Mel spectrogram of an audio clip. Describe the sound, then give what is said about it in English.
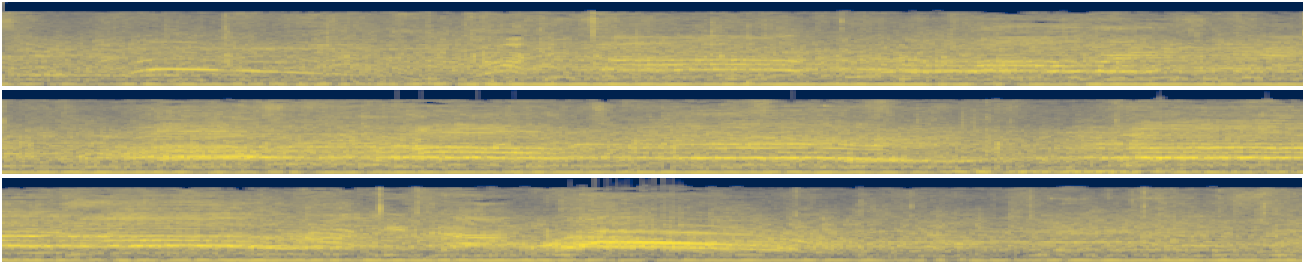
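A huge stadium crowd sings together in loud, rising swells as one man conducts them, with shouts and cheers breaking through a dense, echoing mass of voices. “Now, there's video to that. That's the obviously the audio. It just seems like Chase was conducting the whole thing, like the whole crowd.”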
